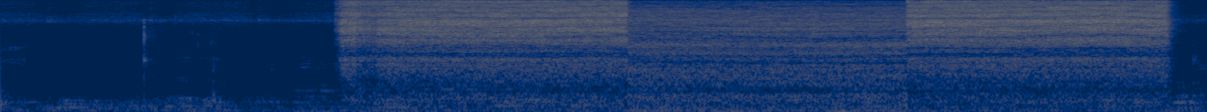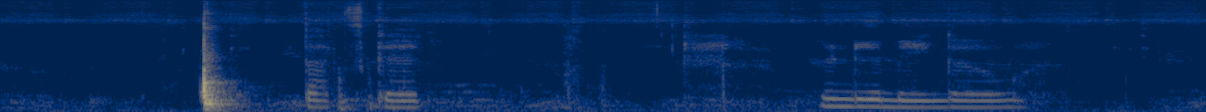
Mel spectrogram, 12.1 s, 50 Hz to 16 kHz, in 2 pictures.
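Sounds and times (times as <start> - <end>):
aerosol hairspray spraying: 1.7 - 5.9.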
